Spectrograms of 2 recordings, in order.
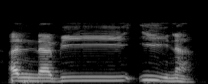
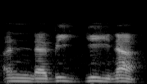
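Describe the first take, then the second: First: A glottal stop is heard in the middle. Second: A doubled y sound, with no glottal stop. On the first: "baca dengan hamzah di tengah-tengah" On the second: "dia masukkan ya yang pertama ke dalam ya yang kedua"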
